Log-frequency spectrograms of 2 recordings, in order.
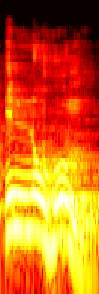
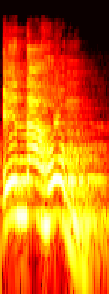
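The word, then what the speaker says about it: إنهم: Misalnya innuhum bacanya. Di belakang langsung innahum. Begitu. Hanya fathah menjadi dhammah saja ketahuan.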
